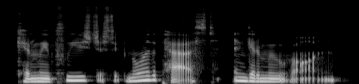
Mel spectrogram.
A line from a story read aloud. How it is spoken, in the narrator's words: He growled under his breath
